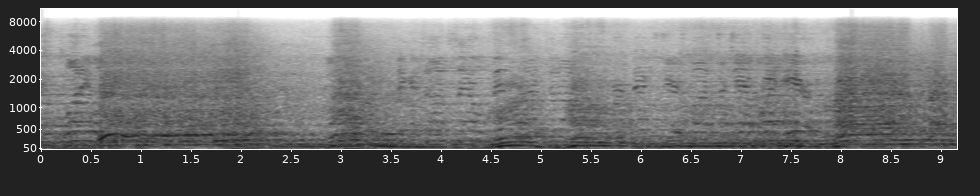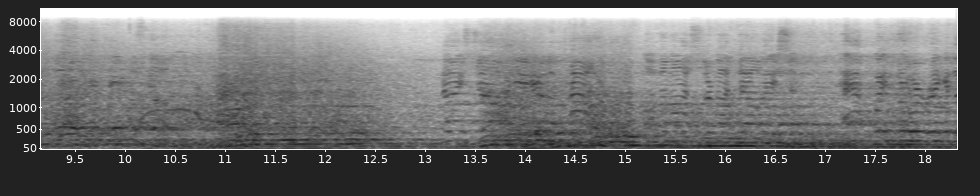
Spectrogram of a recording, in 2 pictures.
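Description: Monster truck engine revving up and down hard during a freestyle run, heard together with a loud public-address voice in the arena.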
